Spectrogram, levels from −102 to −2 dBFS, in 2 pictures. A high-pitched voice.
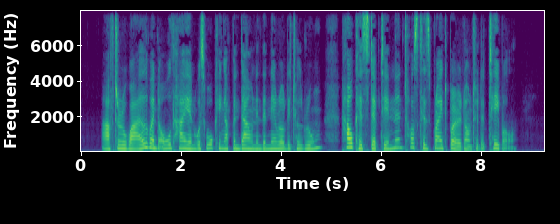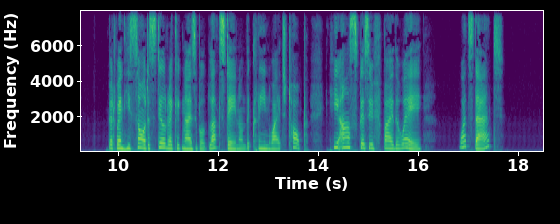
Yes: high, 205 Hz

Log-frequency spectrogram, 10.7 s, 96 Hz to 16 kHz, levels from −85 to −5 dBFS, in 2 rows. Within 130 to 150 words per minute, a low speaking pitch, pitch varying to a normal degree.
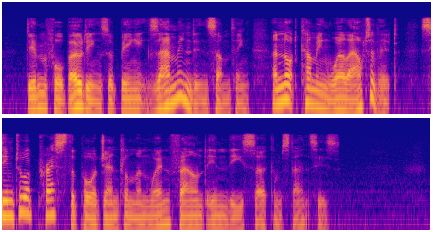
No: average, 140 wpm; very low, 95 Hz; wide, 7.3 semitones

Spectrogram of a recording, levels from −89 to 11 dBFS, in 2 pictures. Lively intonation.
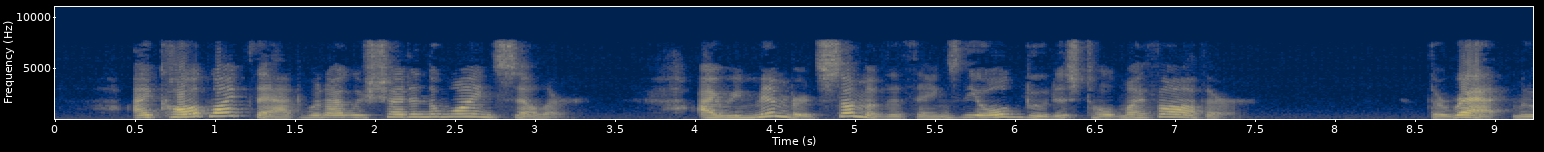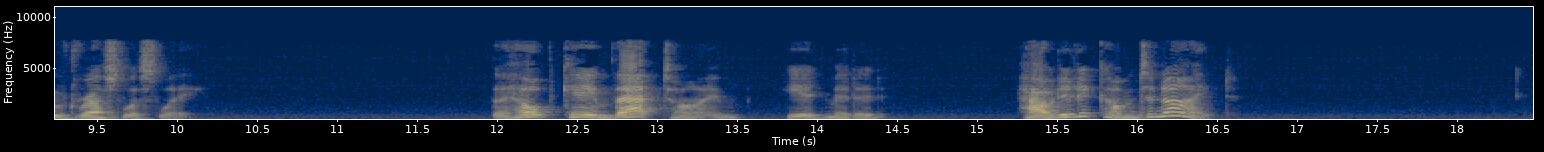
Yes: wide, 7.8 semitones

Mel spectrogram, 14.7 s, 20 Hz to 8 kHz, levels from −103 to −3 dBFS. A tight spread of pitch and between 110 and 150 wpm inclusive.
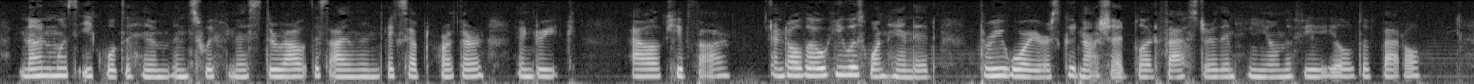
Yes: narrow, 1.6 semitones; average, 145 wpm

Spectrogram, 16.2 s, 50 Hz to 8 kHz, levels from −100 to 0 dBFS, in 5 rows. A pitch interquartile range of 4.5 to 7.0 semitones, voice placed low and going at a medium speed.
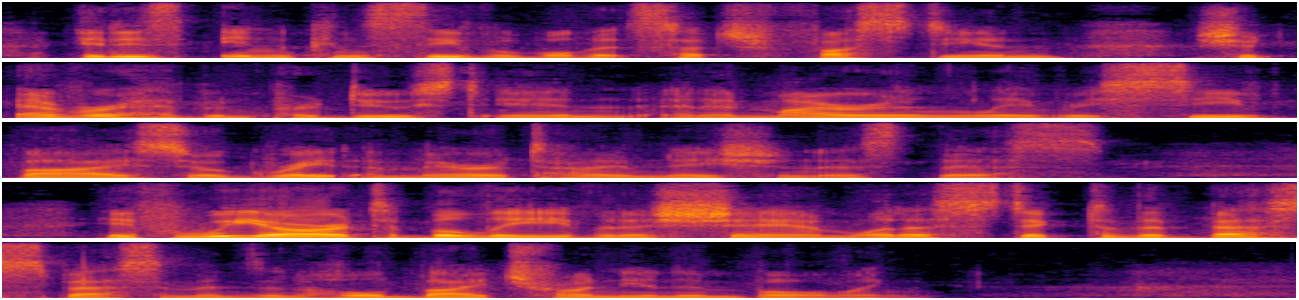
No: average, 3.5 semitones; low, 110 Hz; average, 165 wpm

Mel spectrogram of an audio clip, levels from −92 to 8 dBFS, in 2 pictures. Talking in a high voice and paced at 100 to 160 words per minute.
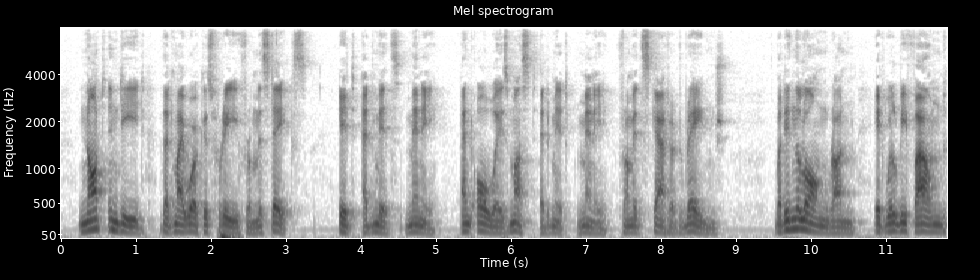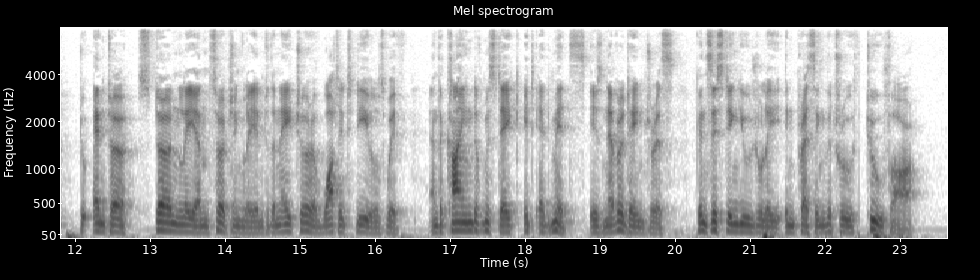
No: very low, 95 Hz; average, 155 wpm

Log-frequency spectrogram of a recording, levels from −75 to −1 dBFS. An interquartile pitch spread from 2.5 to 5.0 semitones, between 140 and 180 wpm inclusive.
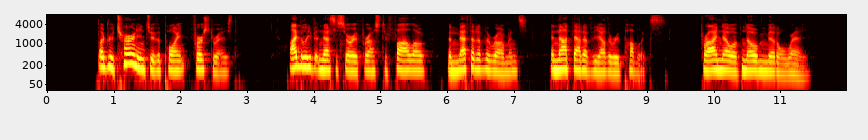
Yes: average, 2.8 semitones; average, 170 wpm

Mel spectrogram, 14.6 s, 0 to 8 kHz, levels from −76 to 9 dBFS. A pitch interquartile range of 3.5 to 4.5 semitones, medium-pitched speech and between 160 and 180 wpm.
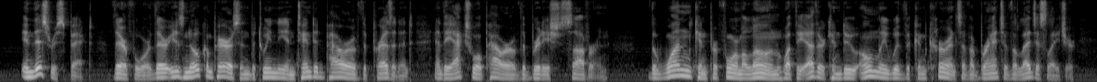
No: average, 4.1 semitones; low, 115 Hz; average, 175 wpm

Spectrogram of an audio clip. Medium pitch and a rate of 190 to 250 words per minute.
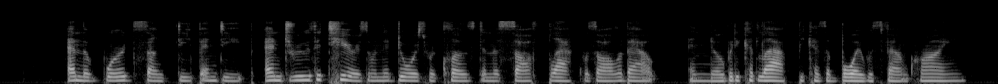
Yes: medium, 170 Hz; average, 200 wpm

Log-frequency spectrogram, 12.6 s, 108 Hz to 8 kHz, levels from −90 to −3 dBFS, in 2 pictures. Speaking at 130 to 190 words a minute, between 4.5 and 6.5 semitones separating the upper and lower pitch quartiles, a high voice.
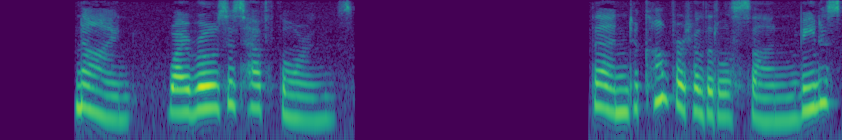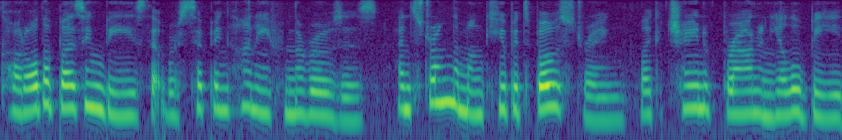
No: average, 180 wpm; average, 4.0 semitones; very high, 255 Hz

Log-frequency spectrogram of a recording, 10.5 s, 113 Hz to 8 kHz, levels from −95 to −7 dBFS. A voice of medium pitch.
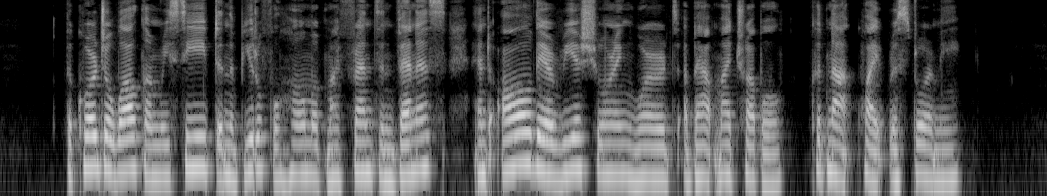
Yes: medium, 175 Hz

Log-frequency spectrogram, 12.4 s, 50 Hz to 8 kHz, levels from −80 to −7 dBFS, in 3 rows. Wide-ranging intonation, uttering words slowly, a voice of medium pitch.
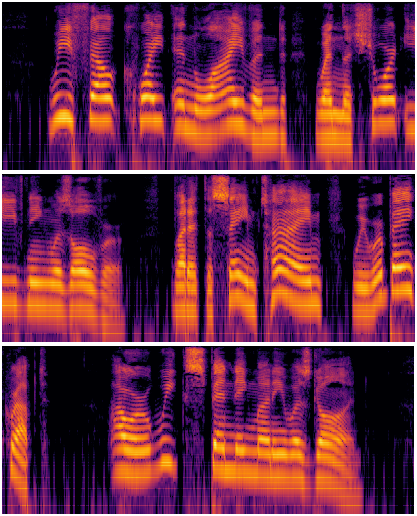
Yes: wide, 5.8 semitones; slow, 115 wpm; medium, 160 Hz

